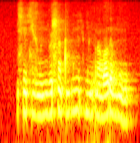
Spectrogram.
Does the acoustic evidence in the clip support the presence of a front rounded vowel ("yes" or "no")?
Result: no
